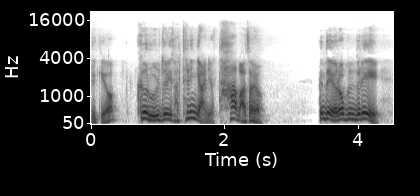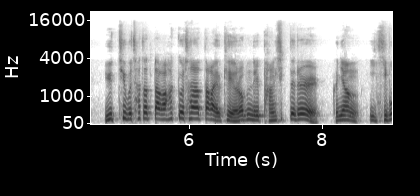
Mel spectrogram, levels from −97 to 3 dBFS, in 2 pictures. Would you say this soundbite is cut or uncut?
uncut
